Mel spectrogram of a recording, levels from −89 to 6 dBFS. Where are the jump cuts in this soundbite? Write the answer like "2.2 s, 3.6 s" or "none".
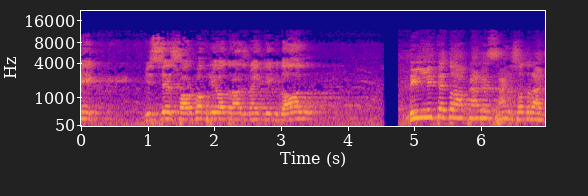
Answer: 4.6 s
